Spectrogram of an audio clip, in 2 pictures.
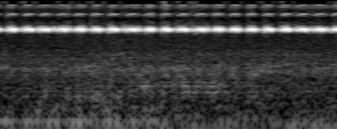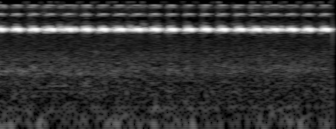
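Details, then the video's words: Crickets chirping after dark in Walnut, California, a bright high trill beating steadily around three times a second, joined by a fainter higher band, background otherwise quiet. "Nature Sounds Night Time Crickets in Walnut, California"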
